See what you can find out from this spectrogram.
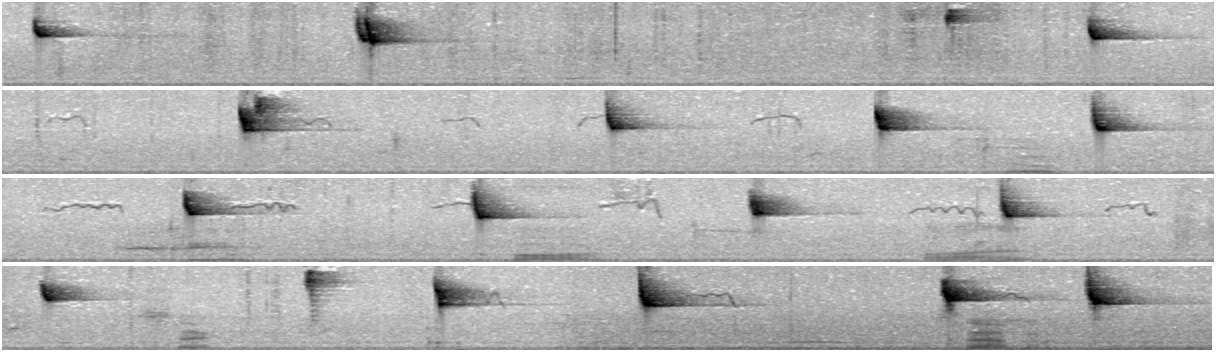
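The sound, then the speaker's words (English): A chick in a nest calls faintly, with a few soft call notes among regular, repeated high chirps, while a person talks quietly throughout. “faint response from chick in nest.”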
